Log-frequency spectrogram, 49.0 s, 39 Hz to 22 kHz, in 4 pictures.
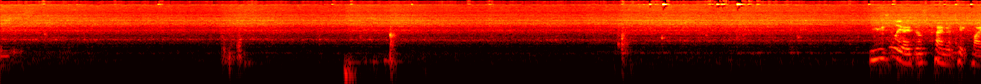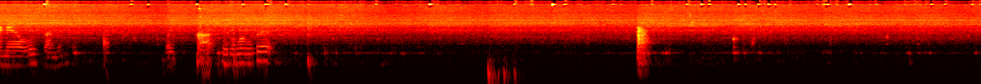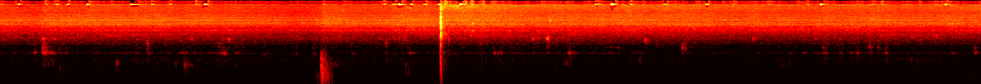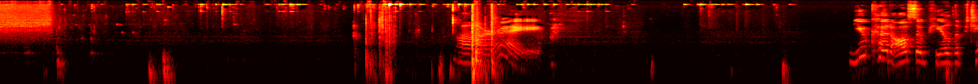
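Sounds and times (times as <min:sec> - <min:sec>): tap running into sink: 0:04.2 - 0:05.2, 0:18.4 - 0:19.4, 0:20.2 - 0:21.8
thuds: 0:18.4 - 0:18.7.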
